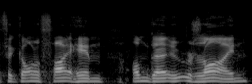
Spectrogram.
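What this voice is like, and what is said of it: Impression of a film character. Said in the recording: “That was a great impression.”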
